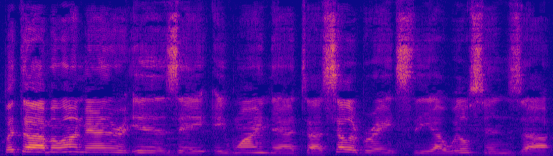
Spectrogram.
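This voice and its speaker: A hoarse middle-aged man, a winemaker, talking casually and haltingly with many filler uhs. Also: medium pitch, fairly even intonation, a crowd in the background. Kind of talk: casual chat.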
